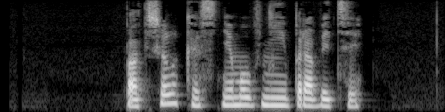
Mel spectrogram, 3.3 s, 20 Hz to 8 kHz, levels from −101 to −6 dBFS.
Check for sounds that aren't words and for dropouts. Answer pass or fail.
pass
